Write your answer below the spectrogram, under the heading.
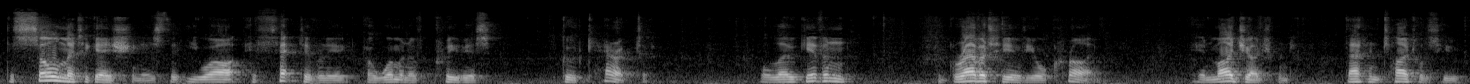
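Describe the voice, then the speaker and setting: A man speaking as a judge, delivering formal sentencing remarks in measured, broken phrases. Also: on the low side, darkish tone, poor audio. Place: courtroom.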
